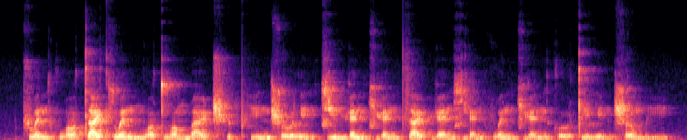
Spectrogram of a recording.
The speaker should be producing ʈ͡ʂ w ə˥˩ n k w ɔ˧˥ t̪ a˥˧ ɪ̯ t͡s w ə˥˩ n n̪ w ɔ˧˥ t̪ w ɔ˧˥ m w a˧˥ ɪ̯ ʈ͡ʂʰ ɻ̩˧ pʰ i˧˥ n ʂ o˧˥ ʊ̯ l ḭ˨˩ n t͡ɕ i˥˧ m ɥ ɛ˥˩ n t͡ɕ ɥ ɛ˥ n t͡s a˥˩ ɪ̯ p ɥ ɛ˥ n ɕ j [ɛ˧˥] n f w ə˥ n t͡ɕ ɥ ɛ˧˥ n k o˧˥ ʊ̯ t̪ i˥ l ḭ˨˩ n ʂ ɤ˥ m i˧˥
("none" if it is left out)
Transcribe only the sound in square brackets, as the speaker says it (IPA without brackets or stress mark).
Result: ɛ˧˥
